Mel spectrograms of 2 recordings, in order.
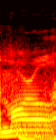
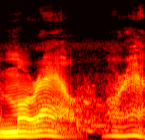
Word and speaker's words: morale: My moral is good. I don't know why I keep calling it moral. It's my morale.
